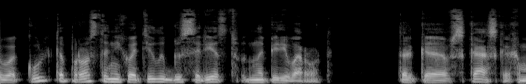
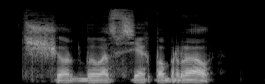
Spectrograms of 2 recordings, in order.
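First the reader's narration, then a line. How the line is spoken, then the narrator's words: Displeased grumble. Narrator (Russian): недовольно пробурчал я, угодив ногой в яму, прикрытую толстым слоем мха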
